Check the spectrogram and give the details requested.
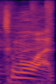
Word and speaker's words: Tumua: Thank you so much for joining us, Tumua. Did I pronounce that correctly?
